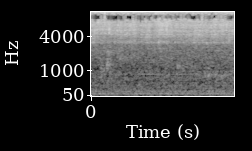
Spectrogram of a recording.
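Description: Water runs steadily from a kitchen tap during pizza dough preparation, a constant, dense rushing that fills the whole stretch without pause or talk.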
